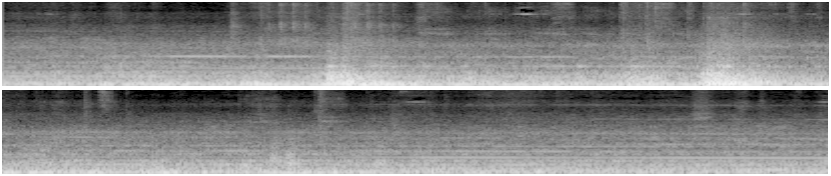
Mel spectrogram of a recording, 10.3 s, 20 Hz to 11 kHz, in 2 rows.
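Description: Class 385 electric multiple unit running, heard inside the carriage: a steady low rumble with a thin motor whine whose pitch slowly falls in the second half. Two heavy thumps come about 2 and 4.5 seconds in.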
